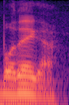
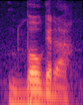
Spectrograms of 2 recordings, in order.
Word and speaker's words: bodega: did two things first she uh mispronounced bodega and she did bogeydah oh she said bogada you got to get that right bro that would have been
